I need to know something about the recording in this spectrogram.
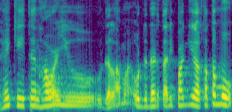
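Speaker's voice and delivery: doting parent's sing-out greeting; affectionate greeting. Retold or imitated. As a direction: greet your kid like you've missed them. Father greeting his son at night.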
